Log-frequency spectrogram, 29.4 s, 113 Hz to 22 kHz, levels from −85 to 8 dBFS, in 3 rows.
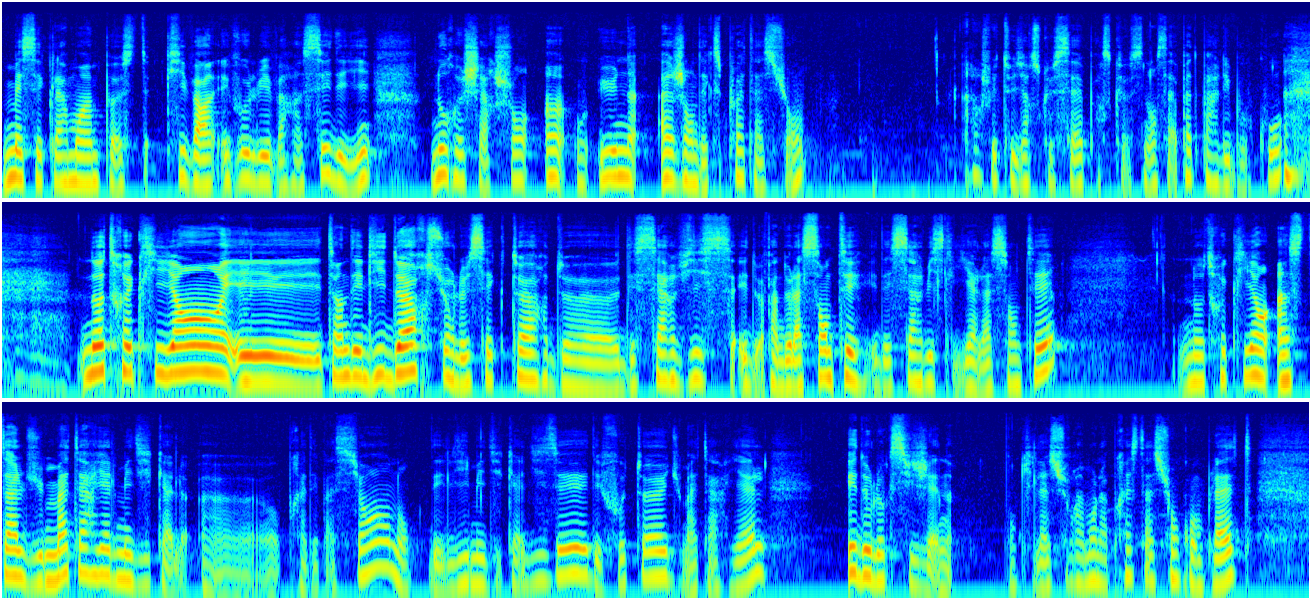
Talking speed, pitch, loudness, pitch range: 180 wpm, 175 Hz, -24 LUFS, 150-200 Hz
